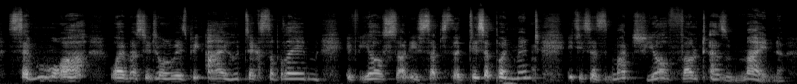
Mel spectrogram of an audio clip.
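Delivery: put-on very high, loud French-accented mother; haughty French lady; French mother mouse. Antoinette answering her husband, high French haughty.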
